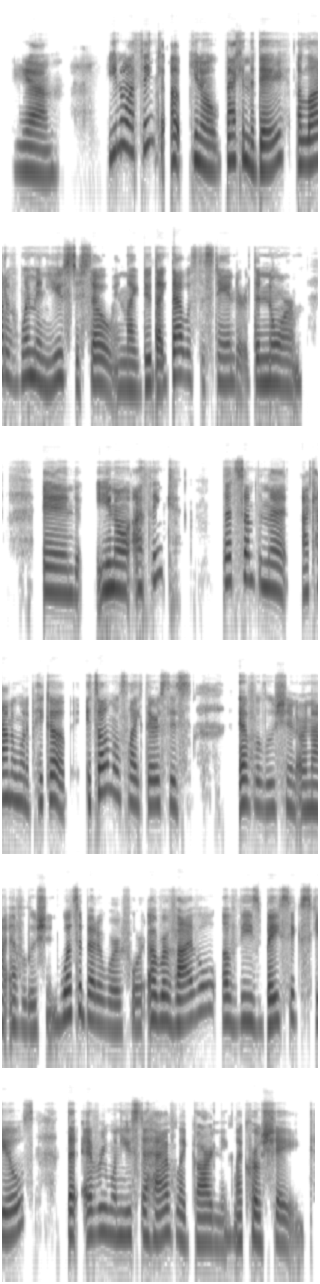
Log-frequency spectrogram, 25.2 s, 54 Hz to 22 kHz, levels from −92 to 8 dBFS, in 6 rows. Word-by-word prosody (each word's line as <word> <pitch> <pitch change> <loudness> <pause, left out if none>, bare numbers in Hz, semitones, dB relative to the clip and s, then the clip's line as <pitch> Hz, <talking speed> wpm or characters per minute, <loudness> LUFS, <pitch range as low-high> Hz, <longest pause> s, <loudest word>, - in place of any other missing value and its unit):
Yeah. 175 -3 +1 0.8
You 290 +5 +2
know, 370 0 +1
I 315 - +5
think, 345 +7 0 0.2
uh, - - +6 0.2
you 250 - +4
know, 190 -5 +1
back 240 +2 +3
in 250 - +2
the 195 - 0
day, 185 +8 +4 0.2
a 215 - +4
lot 220 +2 +3
of 195 -5 -8
women 215 -4 -1
used 205 +5 +1
to 175 - -4
sew 185 -5 +1
and, 165 +1 -10
like, 160 -2 -1
do 185 +1 +1
like, 165 +3 +4
that 230 +1 +6
was 215 -2 -9
the 185 - -13
standard, 190 -2 -2
the 190 - +2
norm, 190 -2 -3 0.8
and, 210 -2 +2 0.2
you 235 +2 +4
know, 235 -2 +2
I 240 0 +1
think 325 +8 -5 0.6
that's 290 +1 +1
something 305 -5 0
that 230 -4 +1 0.2
I - - +6
kinda 275 +2 +1
wanna 240 -4 -6
pick 240 +5 -5
up. 240 -8 +3 0.2
It's 240 +6 +1
almost, 315 -5 +1
like, 230 -4 -1
there's 225 0 -1
this 220 -4 -4 0.7
evolution 215 -1 0
or 200 - -3
not 200 0 -2
evolution, 180 +6 -1
what's 250 +5 +2
a 285 - +1
better 215 -4 0
word 170 -1 -7
for 180 - -9
it, - - -12
a 225 - +4
revival 215 +7 +1
of 205 -2 -2
these 210 -3 -3
basic 205 +4 +2
skills 210 +8 -1 0.4
that 210 -1 +4
everyone 210 0 -1
used 205 0 -2
to 205 - +2
have, 200 +3 0
like, 180 -5 -5
gardening, 170 0 -1
like, 180 0 -2
crocheting, 180 -3 +1
210 Hz, 170 wpm, -24 LUFS, 185-235 Hz, 0.8 s, uh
